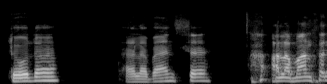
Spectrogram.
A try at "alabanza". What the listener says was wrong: नहीं, मुंह को गोल नहीं करना. स्पेनिश में मुंह को खोल के इजी फील. alabanza.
